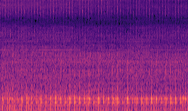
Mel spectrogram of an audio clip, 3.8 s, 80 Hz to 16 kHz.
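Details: 2014 Dodge Caravan at warm idle: a tinny clatter about three to four times a second over the engine, most pronounced at idle once warmed up. A dealer diagnosis confirmed a flexplate badly cracked around the center.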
